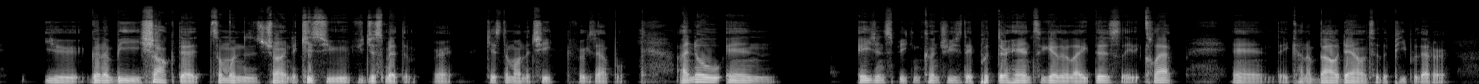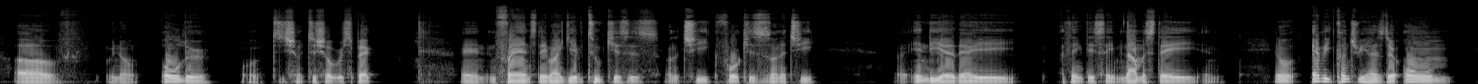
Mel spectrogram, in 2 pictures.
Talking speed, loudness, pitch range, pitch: 190 wpm, -20 LUFS, 80-95 Hz, 85 Hz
